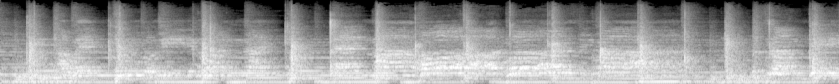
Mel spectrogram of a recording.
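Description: Live gospel worship music: electric keyboard and drum kit keeping a steady beat, with voices singing over them.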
